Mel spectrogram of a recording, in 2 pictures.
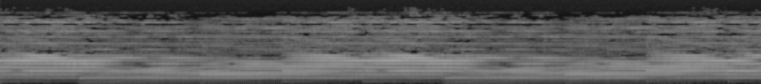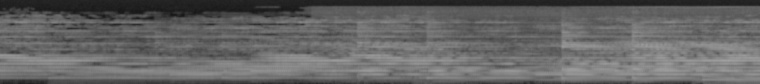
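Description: Carnatic music on veena: long held notes over a steady drone, the low notes moving slowly from one pitch to the next, with plucked strokes growing more frequent in the last few seconds.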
